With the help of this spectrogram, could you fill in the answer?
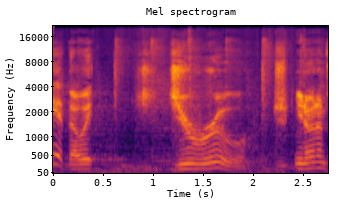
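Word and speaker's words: Jrue: The Celtics and Drew Holiday signed a 4-year, $135 million extension.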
